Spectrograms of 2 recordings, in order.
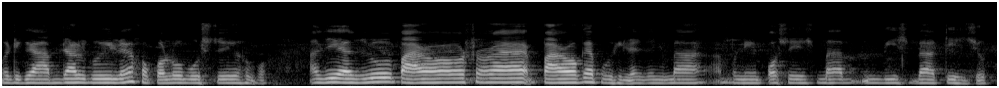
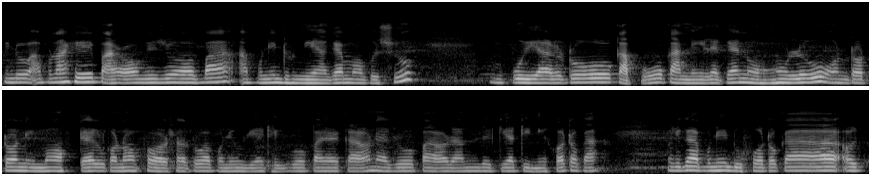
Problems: background sounds at intervals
